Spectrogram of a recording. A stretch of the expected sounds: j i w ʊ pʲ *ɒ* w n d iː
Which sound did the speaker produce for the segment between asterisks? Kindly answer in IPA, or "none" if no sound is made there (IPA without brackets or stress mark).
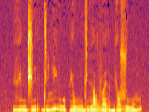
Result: ʌ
